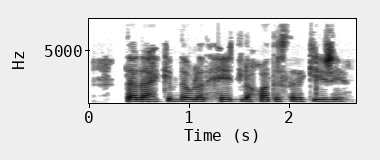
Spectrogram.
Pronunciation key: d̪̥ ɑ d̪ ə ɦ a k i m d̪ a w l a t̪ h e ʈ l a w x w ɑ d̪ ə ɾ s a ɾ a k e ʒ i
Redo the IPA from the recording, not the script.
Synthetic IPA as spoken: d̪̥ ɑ d̪ ə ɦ a k i m d̪ a w l a t̪ h e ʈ l a x w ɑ t̪ ə ɾ s a ɾ a k e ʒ i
